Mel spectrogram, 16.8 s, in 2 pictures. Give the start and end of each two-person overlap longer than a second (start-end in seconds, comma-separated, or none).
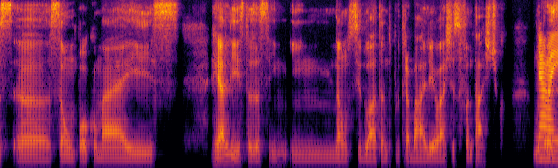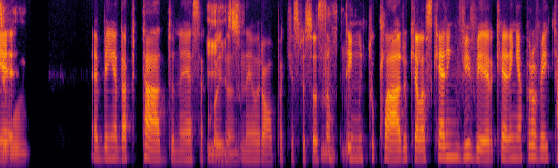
none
